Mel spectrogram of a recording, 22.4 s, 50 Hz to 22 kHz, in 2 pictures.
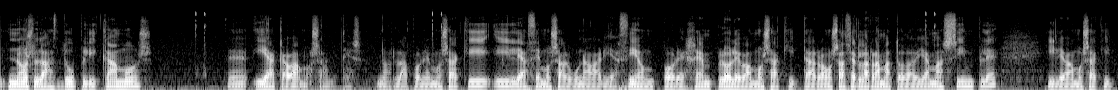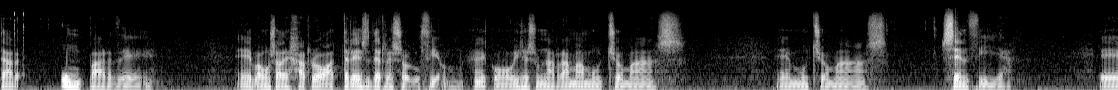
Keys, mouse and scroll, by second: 2.0-3.6 drag, 3.2-4.3 middle drag, 4.3 right click, 6.2 middle click, 9.3 click, 11.3 click, 13.3-16.6 middle drag, 19.9-22.1 middle drag, 21.7-22.2 scroll up 1.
